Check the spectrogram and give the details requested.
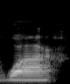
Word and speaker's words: voir: Excellent on pronunciation of those O-I. It's wa. So voir.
